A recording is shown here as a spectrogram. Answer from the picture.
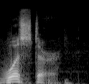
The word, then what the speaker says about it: Worcester: And I do like, again, I said this earlier in the show, but right there on the pronunciation, it is Worcester.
